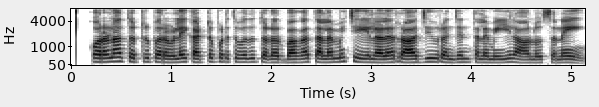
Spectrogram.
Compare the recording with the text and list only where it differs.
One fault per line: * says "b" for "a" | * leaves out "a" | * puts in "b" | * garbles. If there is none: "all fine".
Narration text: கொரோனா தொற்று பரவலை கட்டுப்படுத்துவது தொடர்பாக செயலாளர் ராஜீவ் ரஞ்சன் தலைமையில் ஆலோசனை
* puts in "தலைமைச்"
